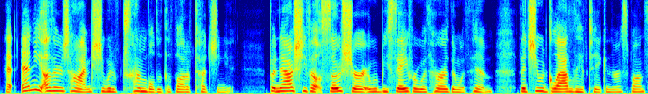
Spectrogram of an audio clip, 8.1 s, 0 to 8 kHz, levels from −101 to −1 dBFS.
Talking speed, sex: 275 wpm, female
